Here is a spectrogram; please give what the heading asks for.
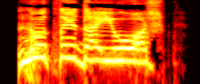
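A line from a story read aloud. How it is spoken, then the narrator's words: Laughing loudly. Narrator (Russian): хохотал король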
